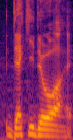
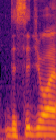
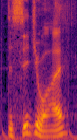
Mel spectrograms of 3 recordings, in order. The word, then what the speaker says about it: Decidueye: And then you got I like to call it Deki Dewai. I know it's not how you say it, but that's my little nickname for Decidueye. I believe it's called Decidueye.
